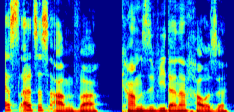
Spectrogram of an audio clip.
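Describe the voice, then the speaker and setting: A man reading a fairy tale aloud, unhurried, now and then correcting small slips. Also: mid-range voice, expressive. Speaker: storyteller.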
